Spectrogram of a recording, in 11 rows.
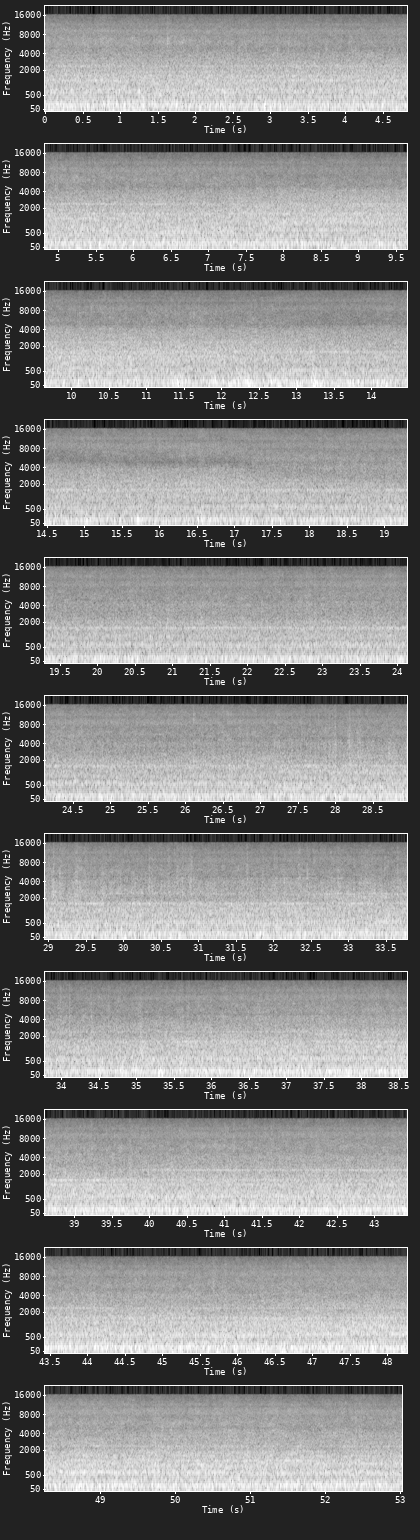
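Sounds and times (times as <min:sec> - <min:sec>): engine running: 0:00.0 - 0:53.0.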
